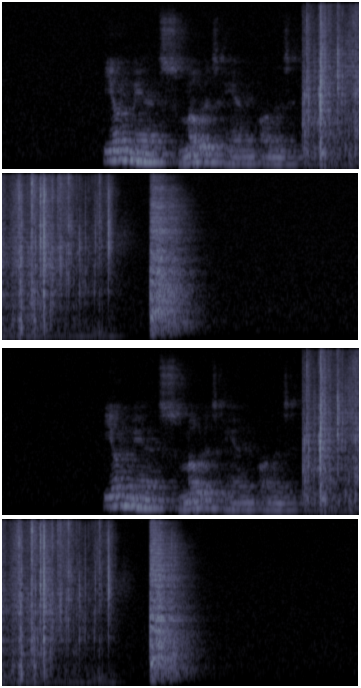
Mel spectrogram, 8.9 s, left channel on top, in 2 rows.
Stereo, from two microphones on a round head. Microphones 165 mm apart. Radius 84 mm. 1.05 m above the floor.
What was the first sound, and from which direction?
A man speaking, 20° right (ahead or behind).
